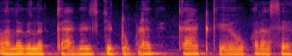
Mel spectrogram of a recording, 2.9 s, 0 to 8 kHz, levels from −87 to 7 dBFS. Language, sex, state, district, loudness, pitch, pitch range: Bajjika, male, Bihar, Vaishali, -17 LUFS, 140 Hz, 135-140 Hz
